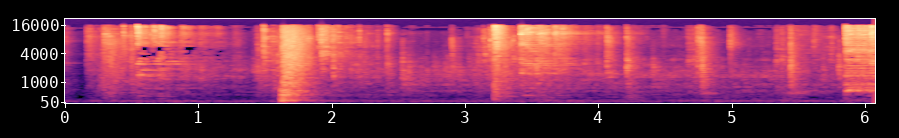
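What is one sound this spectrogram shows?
Metal beaters strike a snare drum with sharp hits.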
